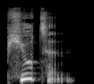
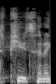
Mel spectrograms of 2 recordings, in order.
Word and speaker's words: Putin: It's Putin, not Putin.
